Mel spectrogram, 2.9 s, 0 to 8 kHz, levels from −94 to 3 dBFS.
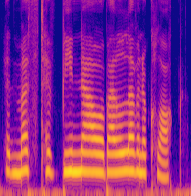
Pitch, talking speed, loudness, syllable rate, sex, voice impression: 250 Hz, 165 wpm, -13 LUFS, 4.8 syllables/s, female, feminine, slightly young, slightly soft, cute, slightly refreshing, friendly, kind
